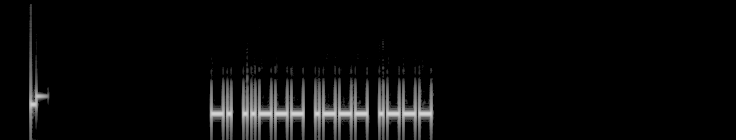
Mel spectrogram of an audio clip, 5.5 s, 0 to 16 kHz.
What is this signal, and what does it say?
Morse code, heard as a keyed tone, about 40 wpm, 700 Hz. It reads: N2JJ
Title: Call Signs - 40wpm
